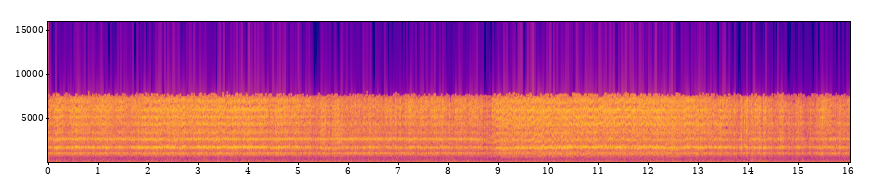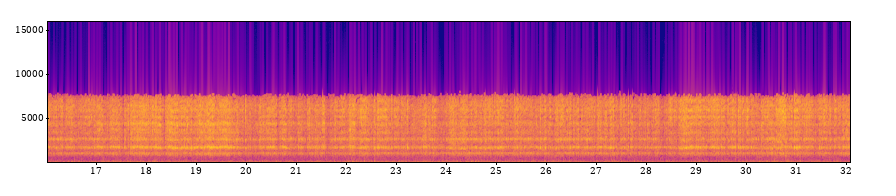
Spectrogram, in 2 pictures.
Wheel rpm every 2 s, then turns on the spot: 230, 230, 230, 230, 220, 200, 220, 240, 240, 230, 230, 230, 230, 240, 230, 240.
none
